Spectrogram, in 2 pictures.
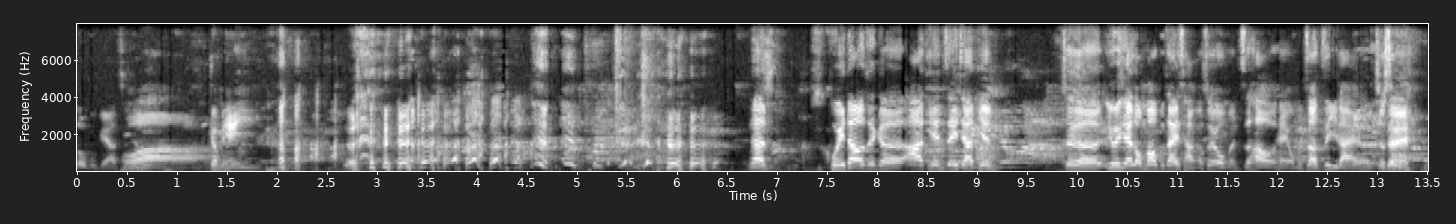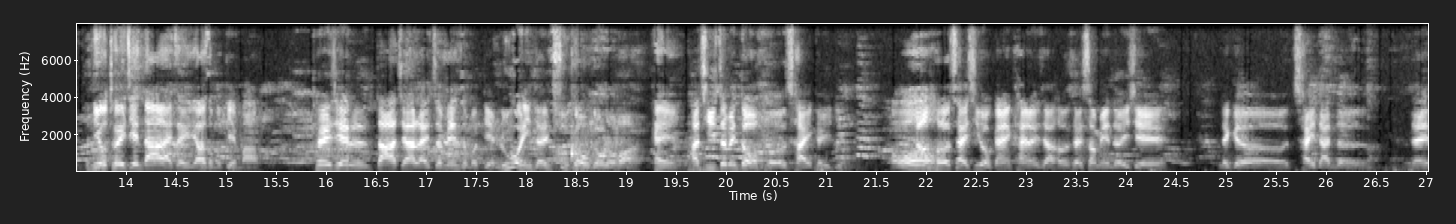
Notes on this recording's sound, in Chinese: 錄音地點：阿添海產。錄音設備：Superlux TM58S + Maker hart Just MIC IV。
